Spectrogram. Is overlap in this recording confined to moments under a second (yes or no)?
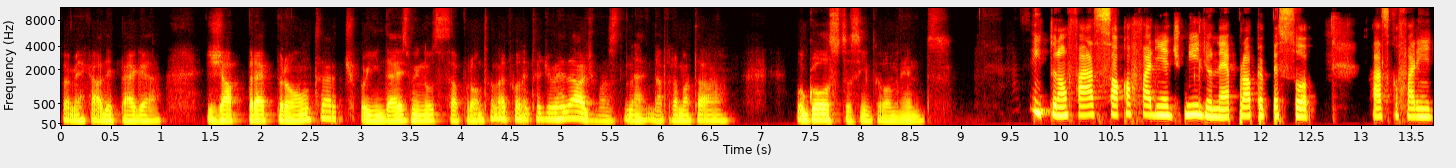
yes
